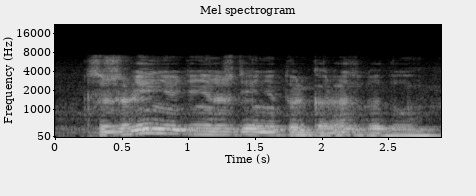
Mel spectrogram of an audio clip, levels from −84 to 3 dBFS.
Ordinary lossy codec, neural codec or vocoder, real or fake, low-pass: none; none; real; 7.2 kHz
